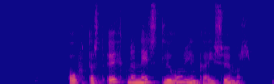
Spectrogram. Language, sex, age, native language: Icelandic, female, 40-49, Icelandic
